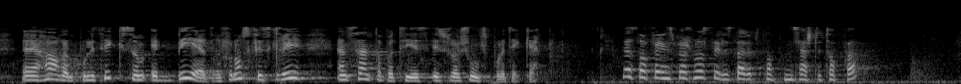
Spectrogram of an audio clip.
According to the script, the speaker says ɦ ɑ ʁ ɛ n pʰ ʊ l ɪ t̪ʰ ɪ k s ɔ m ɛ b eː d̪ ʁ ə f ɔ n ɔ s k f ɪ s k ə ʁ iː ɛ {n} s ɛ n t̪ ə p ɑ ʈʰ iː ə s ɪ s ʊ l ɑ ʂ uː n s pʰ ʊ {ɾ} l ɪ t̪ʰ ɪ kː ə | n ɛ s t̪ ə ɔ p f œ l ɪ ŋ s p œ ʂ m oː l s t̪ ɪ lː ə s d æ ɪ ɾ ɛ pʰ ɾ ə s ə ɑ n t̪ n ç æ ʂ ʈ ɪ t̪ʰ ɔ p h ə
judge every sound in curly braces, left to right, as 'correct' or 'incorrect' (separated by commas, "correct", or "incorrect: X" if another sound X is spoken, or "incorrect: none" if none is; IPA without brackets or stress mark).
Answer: correct, incorrect: none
